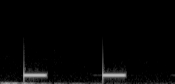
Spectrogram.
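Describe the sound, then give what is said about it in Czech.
Telephone line tone as an incoming call is picked up on a call-in line: two short, steady mid-pitched beeps separated by a brief gap, clean and alone. “A někdo volá, výborně. Takže já zvednu, opět, moment.”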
